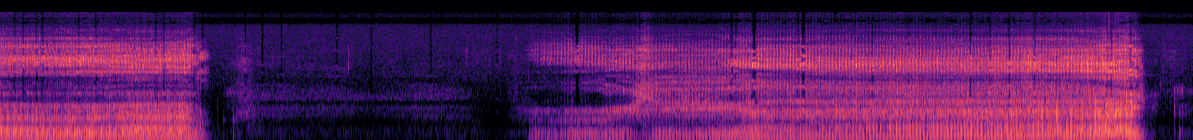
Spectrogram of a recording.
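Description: A bear gives deep, rumbling growls, one burst then a longer roaring growl after a pause.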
